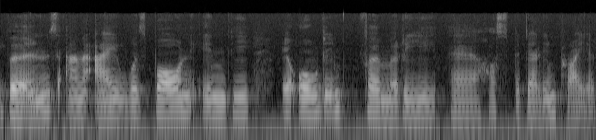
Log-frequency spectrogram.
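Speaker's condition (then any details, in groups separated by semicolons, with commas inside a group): Cerebral palsy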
